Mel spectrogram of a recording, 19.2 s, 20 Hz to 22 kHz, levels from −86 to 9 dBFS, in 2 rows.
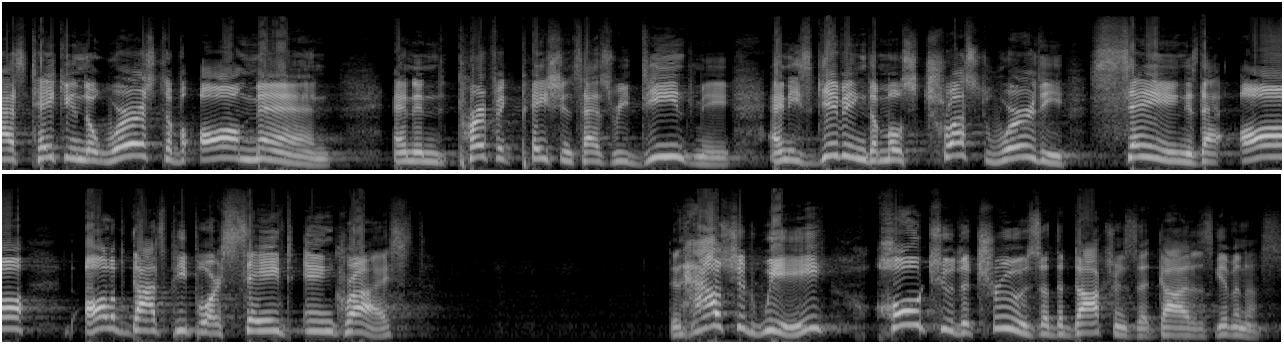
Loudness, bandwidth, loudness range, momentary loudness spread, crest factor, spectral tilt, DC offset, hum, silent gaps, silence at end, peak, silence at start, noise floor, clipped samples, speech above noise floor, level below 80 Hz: -22 LUFS; 16 kHz; 4 LU; 10 LU; 16 dB; -3.5 dB/octave; under 0.1%; none; none; 0.15 s; -6 dBFS; 0 s; -74 dBFS; under 0.1%; 51 dB; -66 dBFS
